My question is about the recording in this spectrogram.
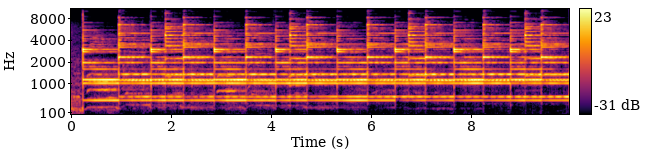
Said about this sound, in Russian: Звонарь звонит и орет, но под колокольней мы его вопли не слышим. Мы слышим только звон колоколов.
